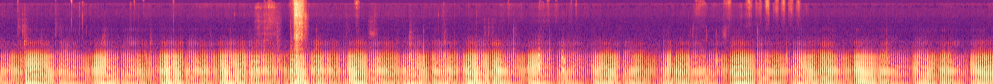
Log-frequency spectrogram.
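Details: Indoors at morning, kittens rouse their owner with a thick, low purr that throbs in even inhale-exhale cycles, interrupted once by a short broadband scrape or rustle.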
